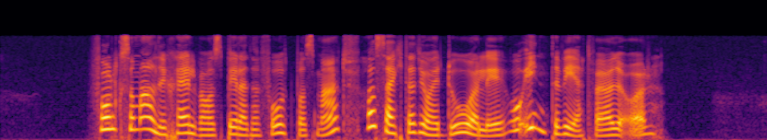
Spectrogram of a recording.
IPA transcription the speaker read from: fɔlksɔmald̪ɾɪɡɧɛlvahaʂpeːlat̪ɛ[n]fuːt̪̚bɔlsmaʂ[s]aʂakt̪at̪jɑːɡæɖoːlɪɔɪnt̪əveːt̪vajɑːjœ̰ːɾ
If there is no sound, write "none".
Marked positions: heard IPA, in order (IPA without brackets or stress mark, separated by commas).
n, h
